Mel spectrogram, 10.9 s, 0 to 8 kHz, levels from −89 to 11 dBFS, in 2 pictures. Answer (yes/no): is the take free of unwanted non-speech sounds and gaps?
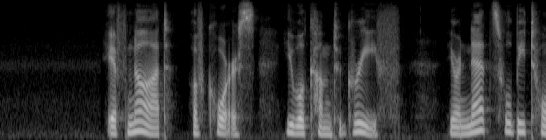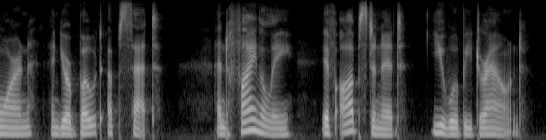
yes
